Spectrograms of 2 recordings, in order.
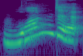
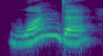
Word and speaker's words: wander: Wander on the other hand with /o/. Wander. This means to walk around aimlessly with no particular direction, just leisurely wandering, walking around.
